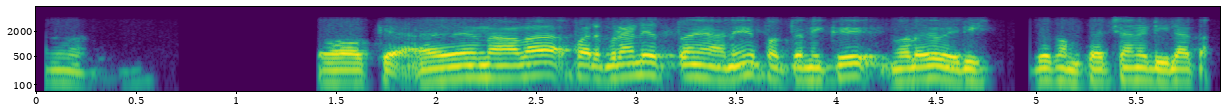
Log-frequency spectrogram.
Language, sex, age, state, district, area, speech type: Malayalam, male, 18-30, Kerala, Malappuram, rural, conversation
